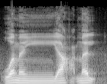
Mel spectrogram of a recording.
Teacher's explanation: نون ساکن کا ادغام مع الغنہ ہے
